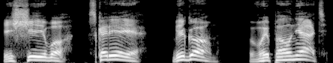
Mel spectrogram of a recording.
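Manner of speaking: high, loud military orders; commanding shout. A narrator's reading. Гош orders Большой to run, shouting in command. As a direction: shout each order, stretching the last. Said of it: "прочувствовав командную интонацию".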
